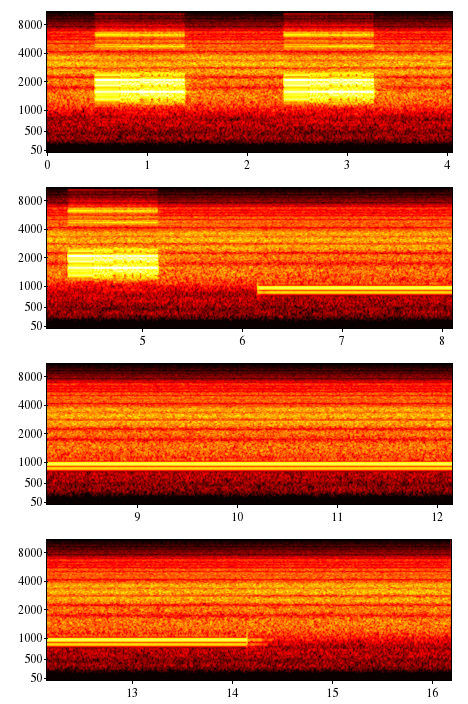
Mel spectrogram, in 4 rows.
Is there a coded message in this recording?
Yes: Emergency Alert System (SAME) tones (header bursts, then the 853 and 960 Hz attention tone) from 0.5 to 14.2 s, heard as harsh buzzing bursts, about 520.83 baud, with radio hiss.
